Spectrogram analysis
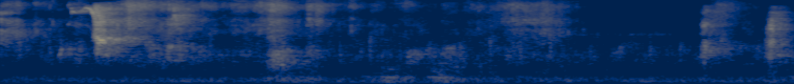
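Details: Baby monkey Viola, at the Angkor Wat temple zone in Cambodia, screams in fright after falling into a gap between stones: a loud, harsh, high-pitched wail lasting about three seconds, then two short sharp shrieks after a pause.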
